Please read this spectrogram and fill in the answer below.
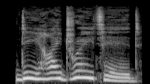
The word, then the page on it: dehydrated: British English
